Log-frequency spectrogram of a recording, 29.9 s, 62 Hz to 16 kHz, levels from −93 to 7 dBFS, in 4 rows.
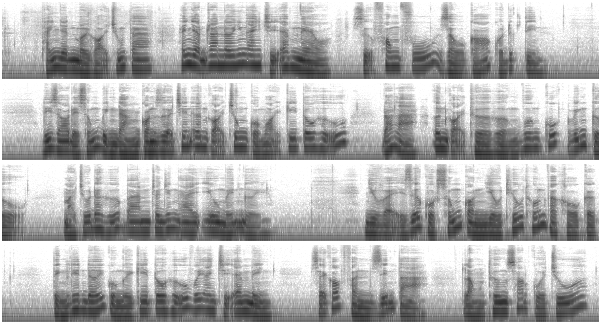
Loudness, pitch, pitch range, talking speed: -23 LUFS, 125 Hz, 100-140 Hz, 190 wpm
